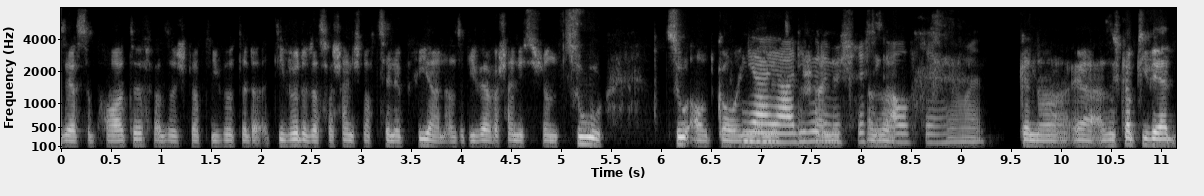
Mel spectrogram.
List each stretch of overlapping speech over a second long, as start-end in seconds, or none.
6.8-8.4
